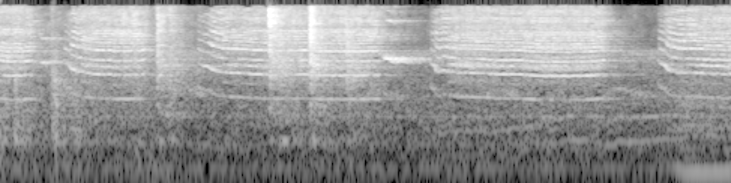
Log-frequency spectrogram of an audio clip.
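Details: Pampered pet otter clinging to its owner, giving a run of high, drawn-out whining squeals, each a bright harmonic-rich cry lasting around a second, repeated almost without pause; a faint steady hum sits underneath.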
